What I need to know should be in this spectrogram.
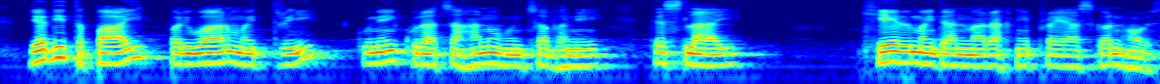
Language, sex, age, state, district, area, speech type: Nepali, male, 30-45, West Bengal, Kalimpong, rural, read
